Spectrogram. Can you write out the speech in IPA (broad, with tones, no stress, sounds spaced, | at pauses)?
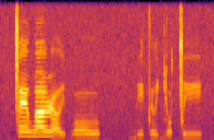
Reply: ǀ ɛ˦ w a˦ ɭ ʌ˨ i̯ b o˦ u̯ | b i˨ t ɯ˨ ɟ o˨ ǀ i˦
